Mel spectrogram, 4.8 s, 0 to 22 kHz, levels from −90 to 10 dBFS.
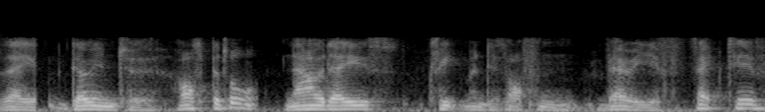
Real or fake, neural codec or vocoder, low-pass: real; none; 5.4 kHz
